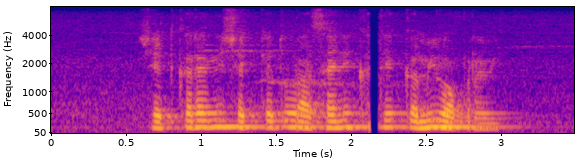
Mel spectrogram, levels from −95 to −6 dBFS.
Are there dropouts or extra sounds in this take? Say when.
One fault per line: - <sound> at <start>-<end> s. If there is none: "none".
- dropout at 2.1-2.2 s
